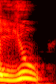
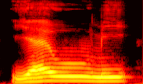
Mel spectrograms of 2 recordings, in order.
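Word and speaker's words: يومِ: Tu dis bien al tout comme on avait dit maliki et pas maliki malikumi non c'est pas you c'est yaumi ben là c'est pareilim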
